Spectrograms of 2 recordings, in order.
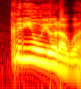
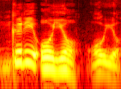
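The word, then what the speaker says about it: criollo: 또 이제 스페인 발음으로는 크리오요라고 하는데 크리오요. 네네네. 더블 L은 Y 발음입니다.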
